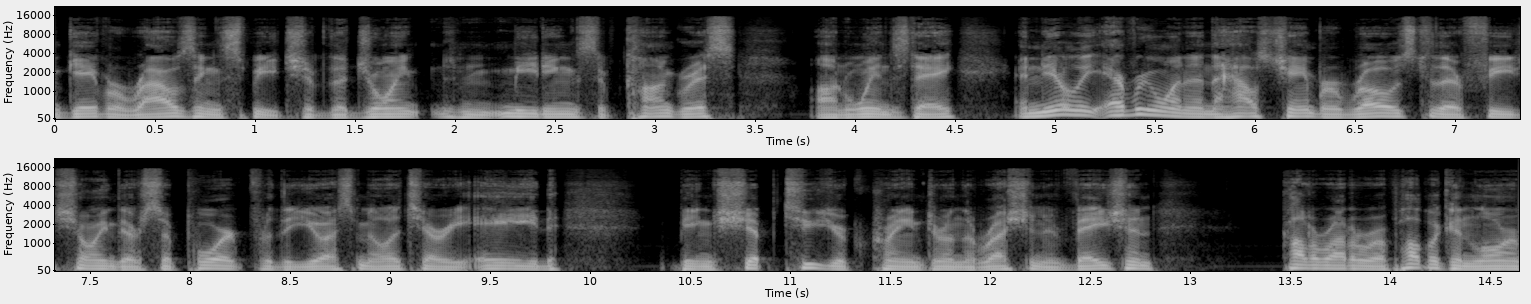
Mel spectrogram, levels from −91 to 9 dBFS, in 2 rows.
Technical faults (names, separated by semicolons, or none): short stall from a late packet; jitter buffer slow-down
